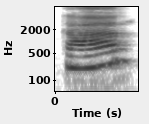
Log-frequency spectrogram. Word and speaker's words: car: Si avec A, O, U se prononce K. Exemple car, côté, culotte.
